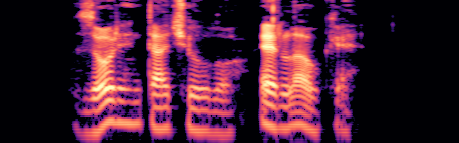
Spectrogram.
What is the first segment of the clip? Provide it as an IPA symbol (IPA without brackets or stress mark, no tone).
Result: z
